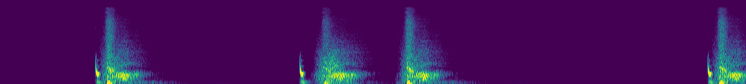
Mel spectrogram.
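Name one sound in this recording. Short menu whooshes sound a few times.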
